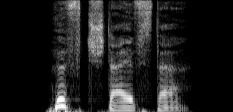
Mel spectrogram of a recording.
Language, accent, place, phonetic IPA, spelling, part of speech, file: German, Germany, Berlin, [ˈhʏftˌʃtaɪ̯fstɐ], hüftsteifster, adjective, De-hüftsteifster.ogg
- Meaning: inflection of hüftsteif: 1. strong/mixed nominative masculine singular superlative degree 2. strong genitive/dative feminine singular superlative degree 3. strong genitive plural superlative degree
